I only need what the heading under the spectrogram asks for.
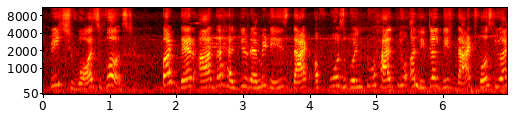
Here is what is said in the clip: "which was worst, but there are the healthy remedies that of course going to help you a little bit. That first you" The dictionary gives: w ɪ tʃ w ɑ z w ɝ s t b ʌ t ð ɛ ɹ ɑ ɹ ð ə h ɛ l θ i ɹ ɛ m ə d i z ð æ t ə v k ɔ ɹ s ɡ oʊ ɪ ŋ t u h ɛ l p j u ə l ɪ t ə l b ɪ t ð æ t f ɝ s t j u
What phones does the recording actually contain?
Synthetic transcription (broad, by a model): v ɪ tʃ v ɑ z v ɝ s t b ʌ t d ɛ ɹ ɑ ɹ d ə h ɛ l t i ɹ ɛ m ə d i z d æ t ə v k ɔ ɹ s ɡ oʊ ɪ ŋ t u h ɛ l p j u ə l ɪ t ə l b ɪ t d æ t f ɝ s t j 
